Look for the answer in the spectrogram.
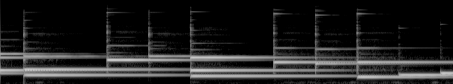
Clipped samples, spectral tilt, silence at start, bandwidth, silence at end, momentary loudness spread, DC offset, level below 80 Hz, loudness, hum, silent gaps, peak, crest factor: under 0.1%; -2 dB/octave; 0 s; 15 kHz; 0 s; 7 LU; under 0.1%; -68 dBFS; -19 LUFS; none; none; -4 dBFS; 14 dB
